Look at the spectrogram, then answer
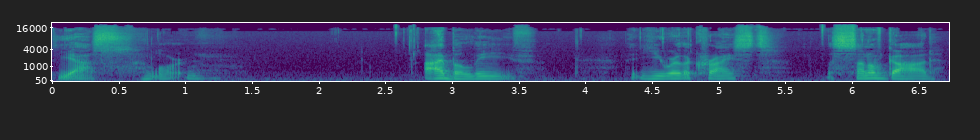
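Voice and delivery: soft, halting reply with pauses; subdued, reverent profession of faith; hushed, humble confession. Acted. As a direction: answer quietly, as if head bowed. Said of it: "I imagine her with her head".

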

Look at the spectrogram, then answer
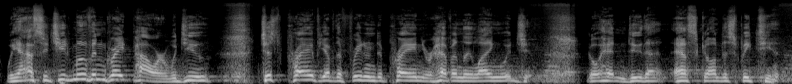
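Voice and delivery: rising, pleading prayer voice; fervent prayer. Acted. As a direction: pray it out with growing fervour.

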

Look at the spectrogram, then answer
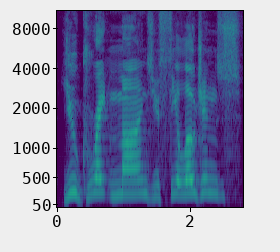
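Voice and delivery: slow, sarcastic stretch of each word; drawn-out mockery. Professor mocking students, slow sarcasm. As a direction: savor the sarcasm slowly.

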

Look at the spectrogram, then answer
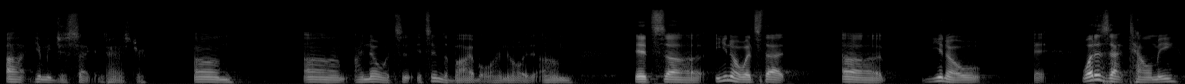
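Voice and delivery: low, soft, fumbling stall; mumbling unsure churchgoer. Retold or imitated. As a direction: mimic someone searching their memory. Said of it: "when everybody goes".

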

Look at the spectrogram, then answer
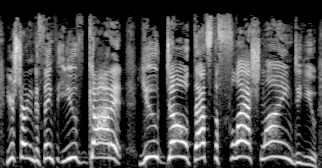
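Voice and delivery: high, loud, impassioned pleading; God confronting a believer. Acted. Preacher voicing God warning a proud believer, impassioned. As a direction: drive it home, building to a shout. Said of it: "And he's like".

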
